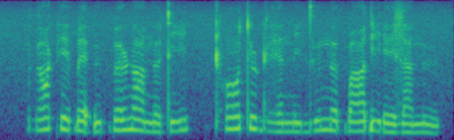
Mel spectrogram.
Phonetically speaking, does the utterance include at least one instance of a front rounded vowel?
yes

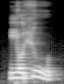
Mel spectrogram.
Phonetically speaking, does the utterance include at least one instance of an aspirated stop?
no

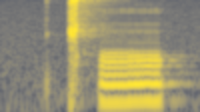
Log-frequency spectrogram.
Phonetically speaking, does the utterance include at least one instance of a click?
yes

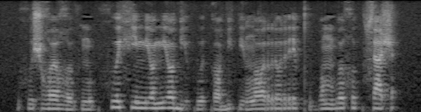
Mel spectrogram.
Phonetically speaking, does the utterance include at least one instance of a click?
no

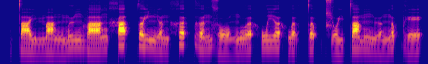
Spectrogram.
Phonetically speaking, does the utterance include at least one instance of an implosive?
no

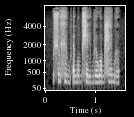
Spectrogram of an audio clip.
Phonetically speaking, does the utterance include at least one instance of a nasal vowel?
no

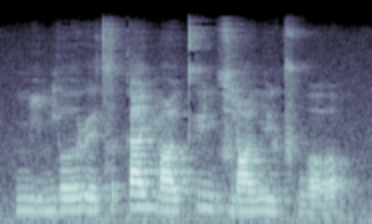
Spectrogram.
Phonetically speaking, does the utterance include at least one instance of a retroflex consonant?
yes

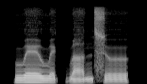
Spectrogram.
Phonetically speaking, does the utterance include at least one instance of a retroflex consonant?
no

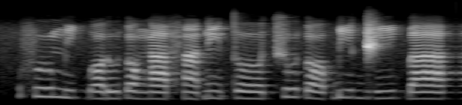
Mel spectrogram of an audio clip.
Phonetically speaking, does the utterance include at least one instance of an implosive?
yes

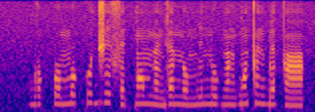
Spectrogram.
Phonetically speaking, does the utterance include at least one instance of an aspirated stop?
no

